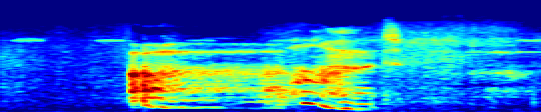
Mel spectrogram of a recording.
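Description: A young woman cries out in fright.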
